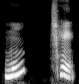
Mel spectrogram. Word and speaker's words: मूछें: You can see there is the word che, and then you have he, and you're joining the two words che he, and it becomes ch, ch. Mooche.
